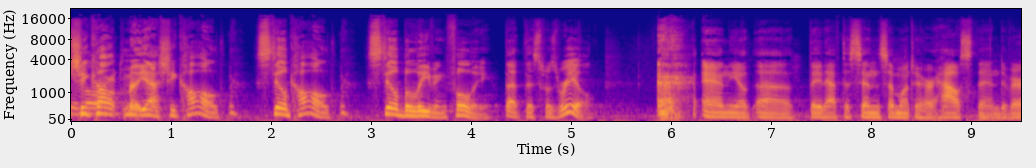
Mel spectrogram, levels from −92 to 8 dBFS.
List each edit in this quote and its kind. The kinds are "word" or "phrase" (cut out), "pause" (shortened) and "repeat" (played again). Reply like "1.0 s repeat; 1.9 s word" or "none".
2.2 s repeat; 4.3 s pause; 5.3 s pause; 6.8 s phrase; 8.4 s word

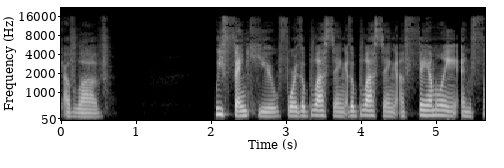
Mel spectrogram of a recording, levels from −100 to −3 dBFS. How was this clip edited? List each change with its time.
3.8 s repeat

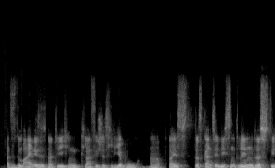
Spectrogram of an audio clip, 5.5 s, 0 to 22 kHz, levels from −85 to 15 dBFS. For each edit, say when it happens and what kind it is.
3.3 s pause

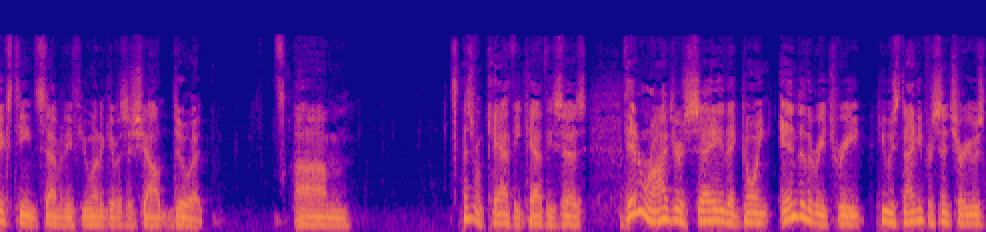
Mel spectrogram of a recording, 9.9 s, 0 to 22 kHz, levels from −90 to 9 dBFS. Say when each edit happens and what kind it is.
6.2 s word; 8.7 s pause

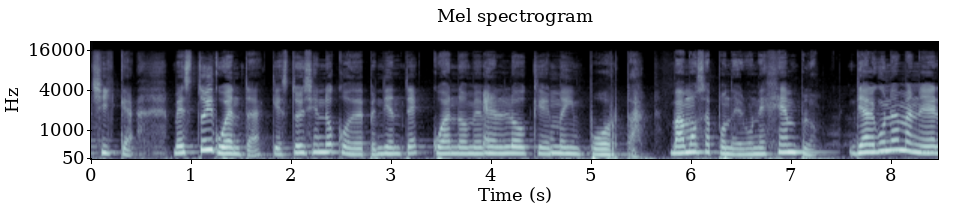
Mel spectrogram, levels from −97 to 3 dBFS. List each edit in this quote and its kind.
1.2 s word; 3.9 s word; 4.6 s word

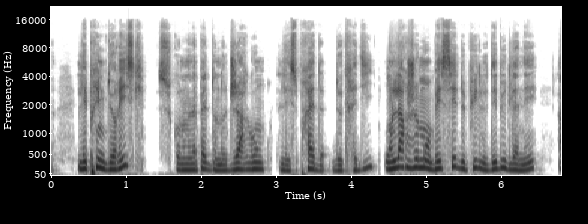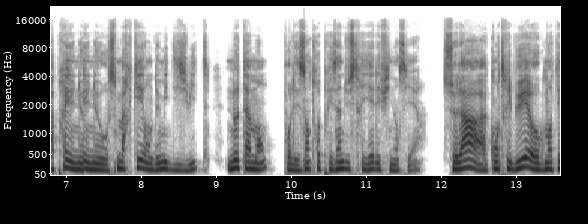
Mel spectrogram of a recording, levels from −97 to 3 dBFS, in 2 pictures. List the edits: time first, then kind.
2.9 s pause; 4.4 s pause; 7.2 s repeat; 11.9 s pause

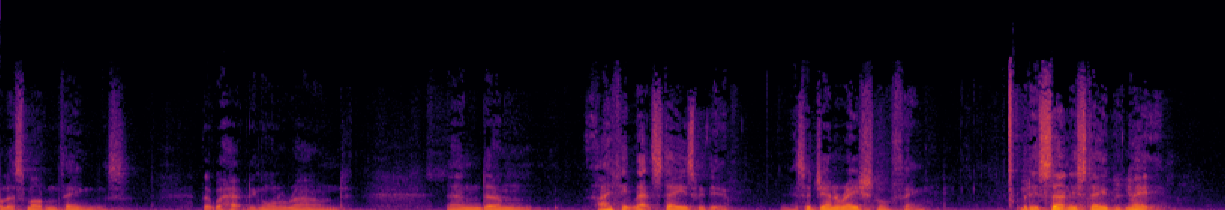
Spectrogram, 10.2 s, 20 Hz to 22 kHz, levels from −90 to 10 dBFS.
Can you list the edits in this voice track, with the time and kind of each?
none

